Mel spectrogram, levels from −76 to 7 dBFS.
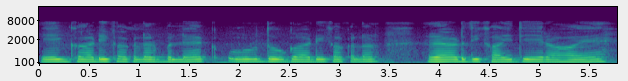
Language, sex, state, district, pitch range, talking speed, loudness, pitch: Hindi, male, Uttar Pradesh, Shamli, 150-155 Hz, 155 wpm, -15 LUFS, 155 Hz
